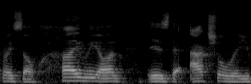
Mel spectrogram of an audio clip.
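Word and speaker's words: Hyliion: next one i want to talk about is helion right highly on i always need to correct myself highly on is the actual way you pronounce it from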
